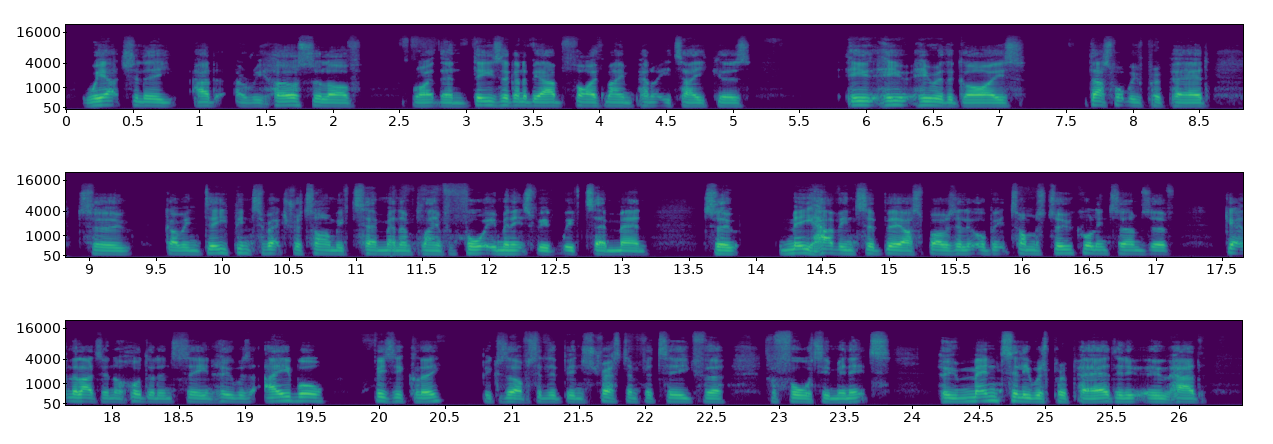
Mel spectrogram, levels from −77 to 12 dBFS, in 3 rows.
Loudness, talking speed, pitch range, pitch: -24 LUFS, 210 wpm, 120-135 Hz, 125 Hz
